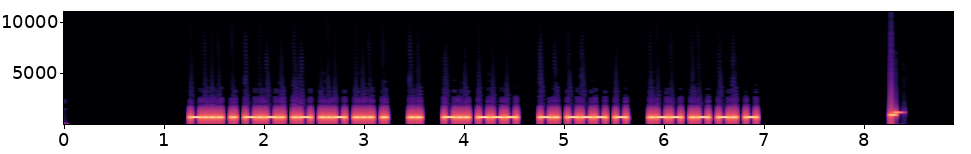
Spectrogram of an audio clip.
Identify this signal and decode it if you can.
Morse code, heard as a keyed tone, about 34 wpm, 700 Hz. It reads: BECAUSE I DO NOT WANT
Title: Sets of 5 Words Encore 35wpm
